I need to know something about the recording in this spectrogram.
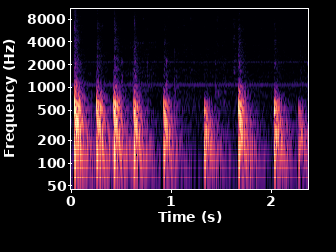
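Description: Marker writing on a whiteboard: a quick, irregular run of short knocks and taps as the letters are stroked out, about eight in two seconds.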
